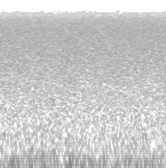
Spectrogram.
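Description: Near silence, with faint, irregular low rumbling bumps.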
